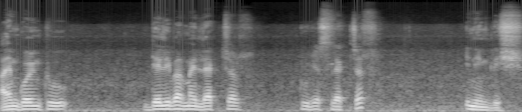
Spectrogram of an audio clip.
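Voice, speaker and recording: A man speaks with a Bengali accent and ordinary pitch variation. Light background noise is audible. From Bangladesh or West Bengal. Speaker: math teacher. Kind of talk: lecture. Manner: slow. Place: classroom. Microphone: lapel.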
